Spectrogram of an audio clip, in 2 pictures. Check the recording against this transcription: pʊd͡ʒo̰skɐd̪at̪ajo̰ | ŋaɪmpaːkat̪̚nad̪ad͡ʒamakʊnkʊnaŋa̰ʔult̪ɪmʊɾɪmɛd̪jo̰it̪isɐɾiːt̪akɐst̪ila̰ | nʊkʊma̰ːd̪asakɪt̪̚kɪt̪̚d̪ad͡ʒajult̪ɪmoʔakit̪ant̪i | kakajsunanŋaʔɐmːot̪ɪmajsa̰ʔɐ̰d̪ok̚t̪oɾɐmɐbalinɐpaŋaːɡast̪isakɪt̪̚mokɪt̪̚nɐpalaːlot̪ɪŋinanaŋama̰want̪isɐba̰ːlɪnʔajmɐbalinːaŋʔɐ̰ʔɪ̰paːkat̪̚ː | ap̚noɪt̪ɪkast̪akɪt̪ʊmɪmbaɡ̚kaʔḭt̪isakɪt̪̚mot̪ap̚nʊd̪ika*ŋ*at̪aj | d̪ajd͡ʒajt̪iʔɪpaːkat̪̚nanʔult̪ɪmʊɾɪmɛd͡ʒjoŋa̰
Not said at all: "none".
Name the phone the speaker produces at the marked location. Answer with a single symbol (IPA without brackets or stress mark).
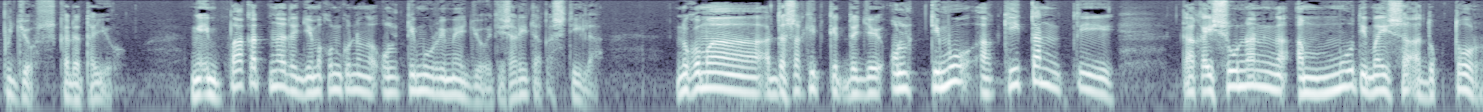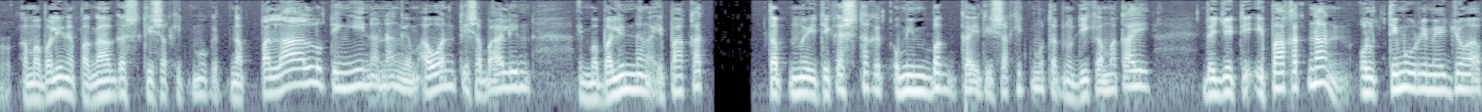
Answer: m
